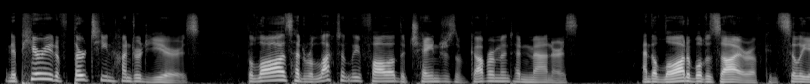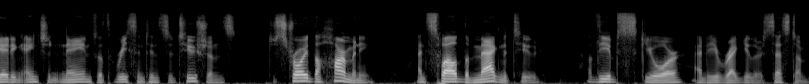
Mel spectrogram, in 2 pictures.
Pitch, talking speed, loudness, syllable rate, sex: 120 Hz, 155 wpm, -22 LUFS, 5.8 syllables/s, male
